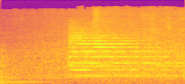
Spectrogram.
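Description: Accompaniment music in which a bell strikes: a held low note fades out, then about a second in a bell is struck and rings on with a cluster of steady tones.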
